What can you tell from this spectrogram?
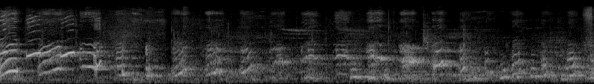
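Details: Ten-day-old Ca de Bou puppies from the litter of Ivi and Tito crowd together whimpering: a dense chorus of high, wavering whines and squeaks, many rising then falling, overlapping continuously with brief louder yelps near the start.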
